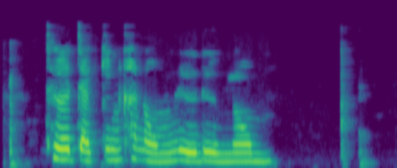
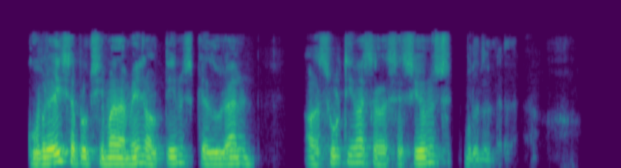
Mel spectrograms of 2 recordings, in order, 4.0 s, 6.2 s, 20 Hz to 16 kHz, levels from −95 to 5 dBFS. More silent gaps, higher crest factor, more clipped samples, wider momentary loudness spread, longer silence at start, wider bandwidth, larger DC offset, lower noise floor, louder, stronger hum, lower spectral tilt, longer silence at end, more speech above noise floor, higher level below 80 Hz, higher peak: second, none vs 2.87-3.04 s, 4.53-4.59 s; about the same, 18 dB vs 18 dB; neither; second, 13 LU vs 17 LU; second, 0.1 s vs 0.3 s; first, 9.4 kHz vs 7.6 kHz; neither; first, -76 dBFS vs -62 dBFS; about the same, -17 LUFS vs -19 LUFS; neither; about the same, -6.5 dB/octave vs -6.5 dB/octave; second, 0.35 s vs 1.3 s; first, 59 dB vs 43 dB; about the same, -64 dBFS vs -60 dBFS; about the same, -2 dBFS vs -2 dBFS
